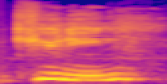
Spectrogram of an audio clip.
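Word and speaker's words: cyning: C can be a hard k, as in kuning, okay, or a ch, as in chiricha, okay, and it all depends again upon the environment.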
